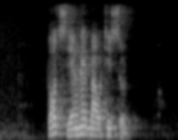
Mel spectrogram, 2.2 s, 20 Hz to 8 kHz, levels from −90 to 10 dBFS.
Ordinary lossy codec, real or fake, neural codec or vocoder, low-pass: MP3, 64 kbps; real; none; 7.2 kHz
